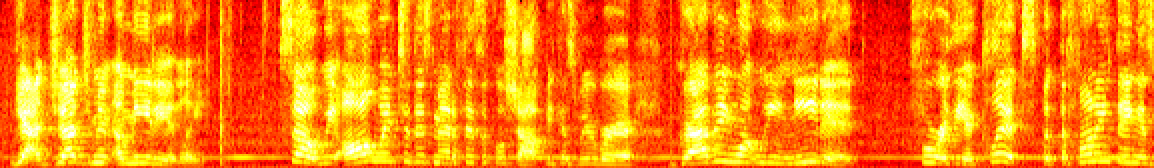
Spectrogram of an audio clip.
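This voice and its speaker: A woman's voice: high voice, pushed and bright, slight background noise. A woman talking to her viewers on a livestream, telling a spiritual story in an earnest way with many filler likes and ums. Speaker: spiritual reader. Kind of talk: livestream talk.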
